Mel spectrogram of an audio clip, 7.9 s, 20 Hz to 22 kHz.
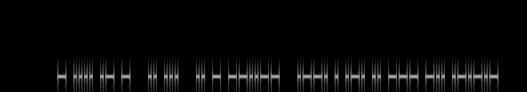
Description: Morse code, heard as a keyed tone, about 30 wpm, 700 Hz. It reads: THAT IS IT, PERIOD.
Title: Sentences from Top 800 Words 30wpm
